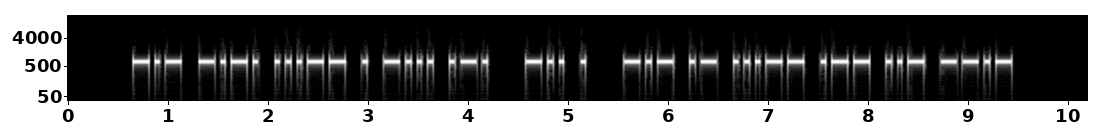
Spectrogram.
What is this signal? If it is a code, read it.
Morse code, heard as a keyed tone, about 22 wpm, 700 Hz. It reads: KC3EBR DE KA3WUQ
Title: USA Callsign DE Callsign - 6 Characters - 22wpm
